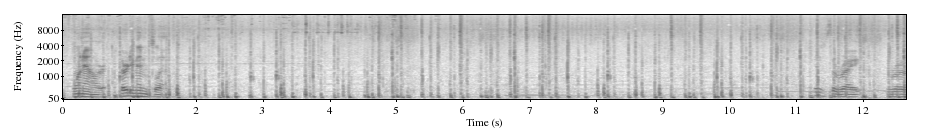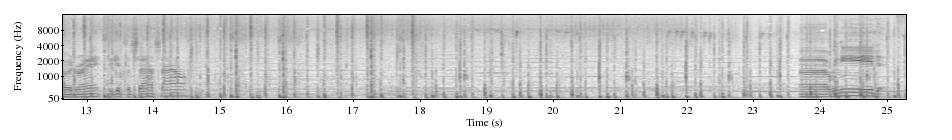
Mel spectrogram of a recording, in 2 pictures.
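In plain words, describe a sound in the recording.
A horse's hooves clop steadily on a dirt path.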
